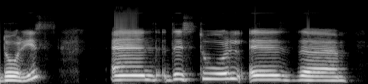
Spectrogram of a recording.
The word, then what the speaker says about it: DORIS: selection tool which we what we call for easier pronunciation Doris and this tool is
